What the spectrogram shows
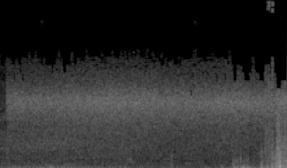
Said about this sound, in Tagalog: Sa lakas ng hangin, tila matutumba na ang mga puno.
